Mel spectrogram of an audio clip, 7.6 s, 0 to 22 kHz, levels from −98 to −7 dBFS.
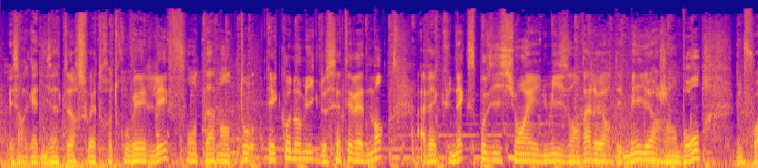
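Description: No technical faults can be heard.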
